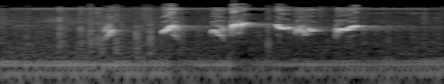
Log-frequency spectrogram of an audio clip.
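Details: Red-whiskered bulbul used to draw in wild birds, singing a short string of loud, slightly squawky whistled notes that rise and fall, over a low steady hum.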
